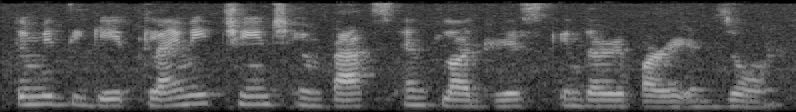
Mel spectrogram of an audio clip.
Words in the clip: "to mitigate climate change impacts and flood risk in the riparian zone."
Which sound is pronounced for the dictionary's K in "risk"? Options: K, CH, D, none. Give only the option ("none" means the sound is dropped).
K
